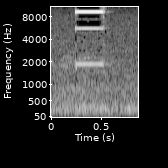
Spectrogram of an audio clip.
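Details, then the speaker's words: Medtronic MiniMed insulin pump during set change, after filling 0.3 to prime the end of a newly inserted quickset line: one short, high electronic beep signalling filling is done, insulin pump completion beep. "Okay, that beep signals it's done."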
